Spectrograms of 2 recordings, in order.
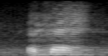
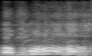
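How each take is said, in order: First: It is said plainly, like ordinary speech. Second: It is said with an unusual, elaborate sound.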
